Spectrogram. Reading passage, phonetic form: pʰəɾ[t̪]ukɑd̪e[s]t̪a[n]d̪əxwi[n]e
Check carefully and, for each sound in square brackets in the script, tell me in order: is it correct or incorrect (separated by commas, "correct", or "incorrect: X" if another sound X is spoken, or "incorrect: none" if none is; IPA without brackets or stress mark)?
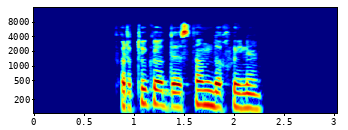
correct, correct, correct, correct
